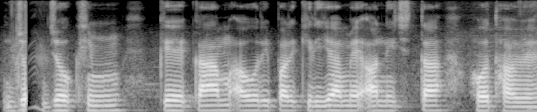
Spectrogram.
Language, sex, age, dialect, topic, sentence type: Bhojpuri, male, <18, Northern, banking, statement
